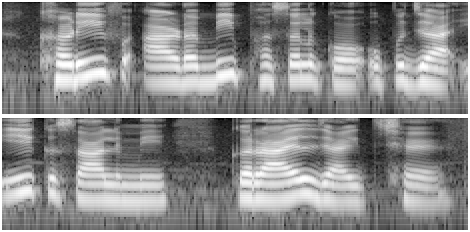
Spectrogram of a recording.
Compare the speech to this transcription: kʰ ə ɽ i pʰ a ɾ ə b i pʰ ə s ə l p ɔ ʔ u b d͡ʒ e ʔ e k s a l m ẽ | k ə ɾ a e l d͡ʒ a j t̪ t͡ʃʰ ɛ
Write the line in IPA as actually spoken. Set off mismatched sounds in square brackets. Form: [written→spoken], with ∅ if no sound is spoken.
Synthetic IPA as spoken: kʰ ə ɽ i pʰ a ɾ ə b i pʰ ə s ə l [p→k] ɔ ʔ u [b→p] d͡ʒ [e→a] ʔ e k s a l m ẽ | k ə ɾ a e l d͡ʒ a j t̪ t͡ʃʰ ɛ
